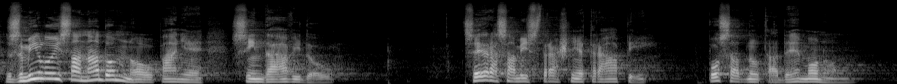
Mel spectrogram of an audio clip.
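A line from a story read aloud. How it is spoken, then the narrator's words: Woman crying out. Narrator (Slovak): kanánska žena kričala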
